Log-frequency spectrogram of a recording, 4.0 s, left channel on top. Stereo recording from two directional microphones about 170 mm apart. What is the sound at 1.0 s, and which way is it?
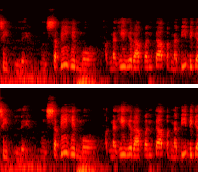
A man's voice, 15° right (ahead or behind).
